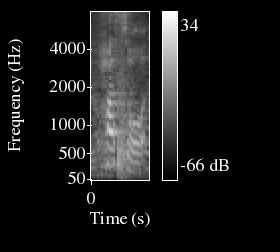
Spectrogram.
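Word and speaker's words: Husel: his name is William hustle hu SEL hustle right as you would pronounce that just a very disturbing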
